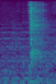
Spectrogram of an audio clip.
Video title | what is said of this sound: Brits try Michelin Star Christmas Dinner! | you can hear how crispy that is on the top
